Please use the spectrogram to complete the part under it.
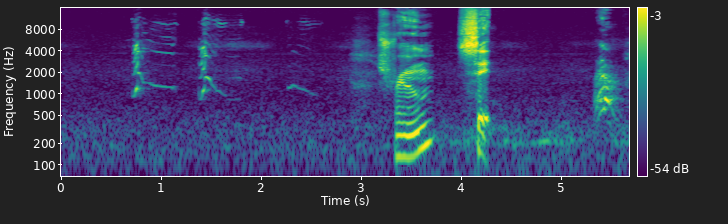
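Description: A dog in the video game Life is Strange 2 gives several short whimpers and yips, then louder barks, while someone talks over it giving commands.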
